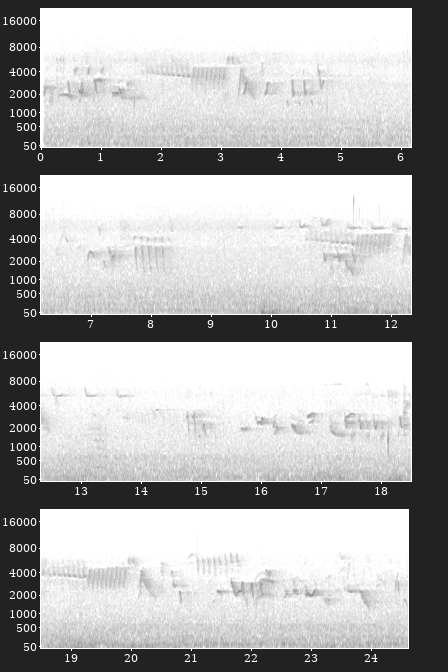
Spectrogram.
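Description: Several songbirds singing: short chirps and quick trills in phrases with brief pauses, over a faint low background rumble.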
